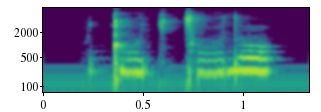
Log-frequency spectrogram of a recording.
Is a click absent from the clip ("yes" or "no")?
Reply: no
